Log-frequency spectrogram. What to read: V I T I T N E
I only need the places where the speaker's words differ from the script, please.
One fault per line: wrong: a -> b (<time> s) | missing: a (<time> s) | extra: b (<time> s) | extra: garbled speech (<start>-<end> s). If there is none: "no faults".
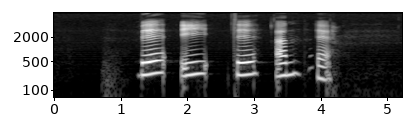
missing: I T (3.1 s)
